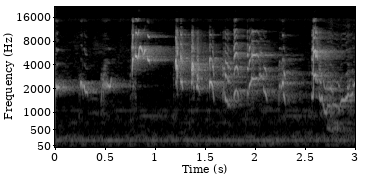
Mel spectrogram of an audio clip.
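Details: Energetic full song of a greater green leafbird, rich in fill-in phrases meant as a tutor recording: a short whistled opening, then dense, rapid, chattering and squeaky notes tumbling together, with a constant low hum underneath.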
